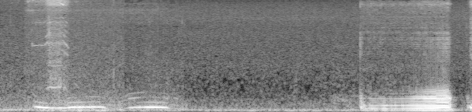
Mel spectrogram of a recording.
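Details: Dog asleep after a walk, snoring indoors: low, droning rumbles in three bouts separated by quiet breathing pauses, the last bout louder and rougher.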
